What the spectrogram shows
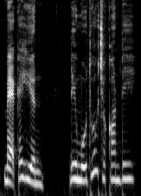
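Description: A woman's voice: medium pitch, normal speed, dark tone, dry recording, clean studio sound, close to an everyday voice. A woman reading the part of a stern, insistent old grandmother in a told story, speaking firmly. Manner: firm, scolding.

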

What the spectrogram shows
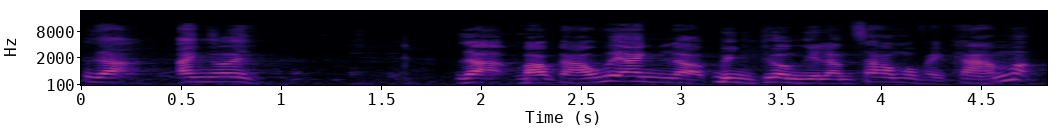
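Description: A man's voice: high voice, brisk, sharp tone, slight background noise. An actor playing a timid, evasive male patient who pleads and stammers through excuses in a live comedy sketch. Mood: sheepish. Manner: pleading, hesitant, rambling excuses. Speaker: comic actor.

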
